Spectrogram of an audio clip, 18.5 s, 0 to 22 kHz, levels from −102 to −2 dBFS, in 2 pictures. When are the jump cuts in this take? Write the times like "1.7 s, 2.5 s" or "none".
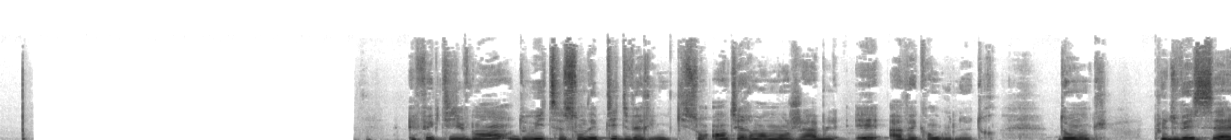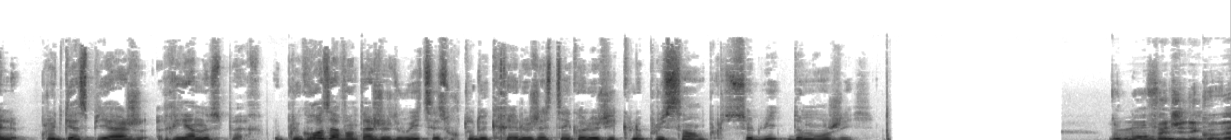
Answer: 2.9 s, 11.2 s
